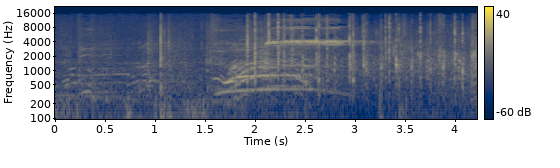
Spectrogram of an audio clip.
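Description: Footballers shouting during play, with one long loud call about two seconds in, and a few sharp thuds of the football being kicked.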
